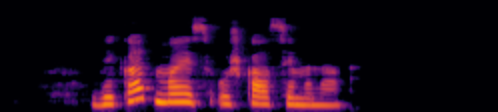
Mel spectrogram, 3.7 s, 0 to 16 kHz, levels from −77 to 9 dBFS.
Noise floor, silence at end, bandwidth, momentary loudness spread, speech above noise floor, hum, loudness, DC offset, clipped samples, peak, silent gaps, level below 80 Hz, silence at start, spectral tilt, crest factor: -87 dBFS; 1.2 s; 9.2 kHz; 13 LU; 68 dB; none; -19 LUFS; under 0.1%; under 0.1%; -2 dBFS; none; -72 dBFS; 0.7 s; -6 dB/octave; 18 dB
